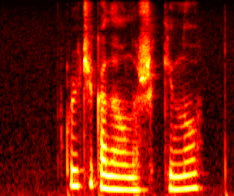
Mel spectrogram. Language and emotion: Russian, neutral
